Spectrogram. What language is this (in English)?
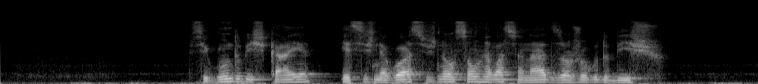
Portuguese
